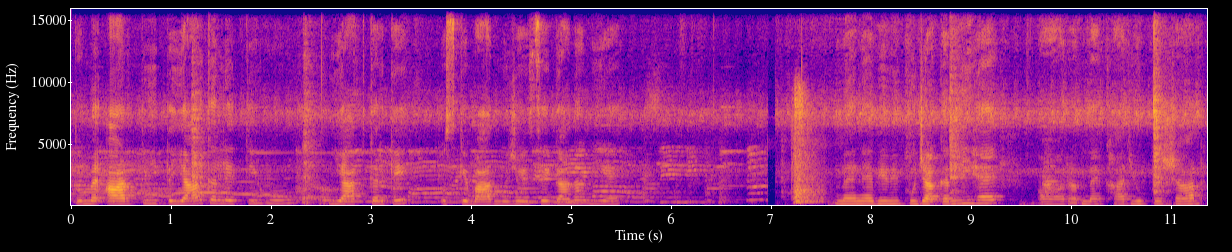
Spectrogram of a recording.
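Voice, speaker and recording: A woman vlogger with a hoarse voice chatting casually to her viewers, filming on a phone at her home at night. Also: fairly high pitch, steady tone, a little slow, music in the background. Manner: chatty, talks straight to viewers. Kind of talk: casual festival vlog narration. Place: home at night, indoors and outside. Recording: noisy with crickets behind. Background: crickets and insects chirping.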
